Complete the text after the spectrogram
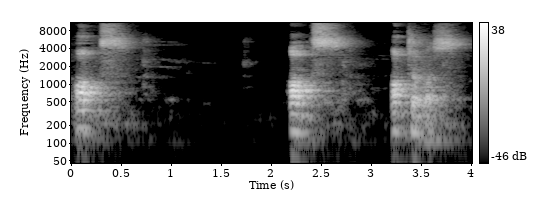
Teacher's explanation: ಇದು ಆಕ್ಸ್ ಅಂತ ಹೇಳ್ತಿವಿ ಆ ಓ ಅಂತ ಹೇಳಲ್ಲ ಓಕ್ಸ್ ಅಂತ ಹೇಳಲ್ಲ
